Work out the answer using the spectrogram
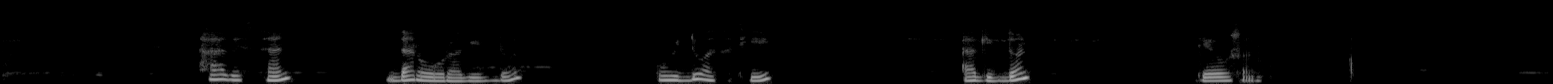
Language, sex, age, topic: Gamo, female, 25-35, agriculture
